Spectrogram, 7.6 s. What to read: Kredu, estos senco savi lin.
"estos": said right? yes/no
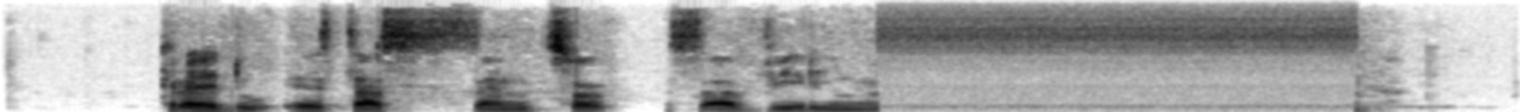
no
